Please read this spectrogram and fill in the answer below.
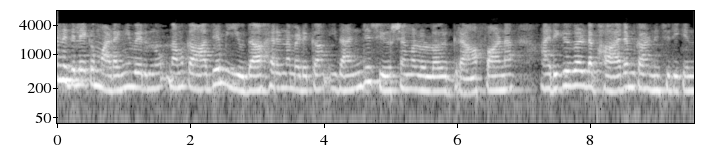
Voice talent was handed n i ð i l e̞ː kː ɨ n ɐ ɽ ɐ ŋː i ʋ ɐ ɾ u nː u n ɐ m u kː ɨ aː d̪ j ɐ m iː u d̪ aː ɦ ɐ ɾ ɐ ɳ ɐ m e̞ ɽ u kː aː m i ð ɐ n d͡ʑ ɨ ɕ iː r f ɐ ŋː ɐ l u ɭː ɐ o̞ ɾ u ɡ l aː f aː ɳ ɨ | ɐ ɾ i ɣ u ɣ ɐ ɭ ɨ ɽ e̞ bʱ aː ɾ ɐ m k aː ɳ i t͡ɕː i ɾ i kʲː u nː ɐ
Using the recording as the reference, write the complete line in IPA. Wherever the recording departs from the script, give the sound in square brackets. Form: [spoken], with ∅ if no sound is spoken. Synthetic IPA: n i ð i l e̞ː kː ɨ [m] ɐ ɽ ɐ ŋː i ʋ ɐ ɾ u nː u n ɐ m u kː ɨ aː d̪ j ɐ m iː u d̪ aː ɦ ɐ ɾ ɐ ɳ ɐ m e̞ ɽ u kː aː m i ð ɐ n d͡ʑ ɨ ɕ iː r [ʂ] ɐ ŋː ɐ [ɭ] u ɭː ɐ o̞ ɾ u ɡ [ɾ] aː f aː ɳ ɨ | ɐ ɾ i ɣ u ɣ ɐ ɭ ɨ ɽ e̞ bʱ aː ɾ ɐ m k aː ɳ i t͡ɕː i ɾ i kʲː u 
